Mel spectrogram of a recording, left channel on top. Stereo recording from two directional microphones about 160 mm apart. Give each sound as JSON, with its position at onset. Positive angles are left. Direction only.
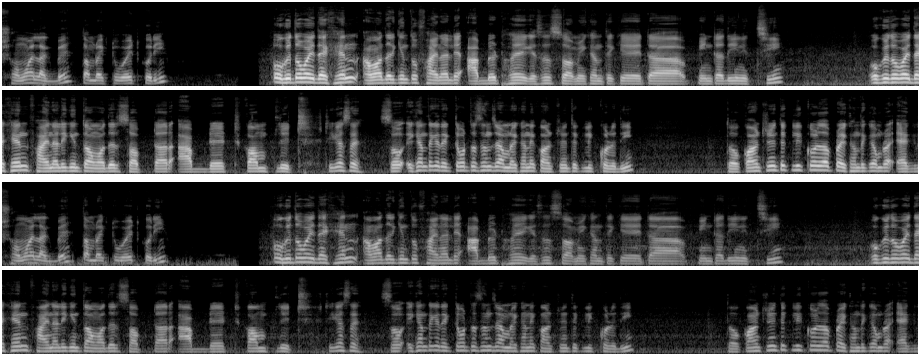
{"t": 0.0, "sound": "speech", "side_deg": -15}
{"t": 2.6, "sound": "speech", "side_deg": 40}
